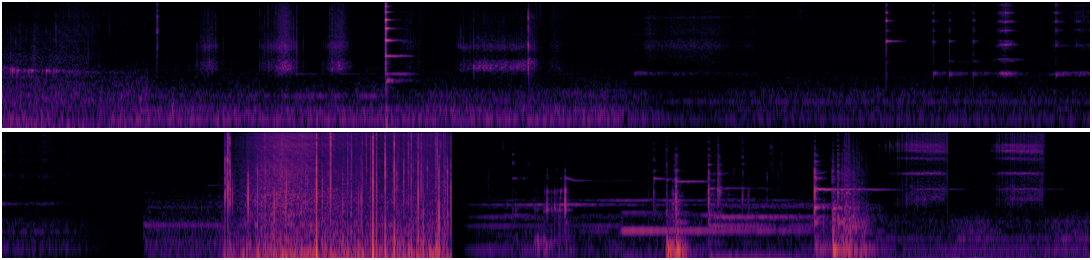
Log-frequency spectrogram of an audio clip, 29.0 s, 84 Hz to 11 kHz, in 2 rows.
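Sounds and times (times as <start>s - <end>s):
soft scraping and crinkling: 0.4s - 7.7s, 8.4s - 11.0s, 17.4s - 21.1s
ringing glass clinks: 5.1s - 5.5s, 11.8s - 14.2s, 21.2s - 27.2s.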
